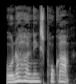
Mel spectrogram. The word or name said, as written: Underholdningsprogram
